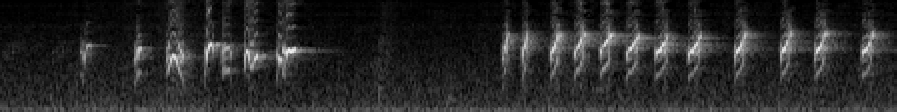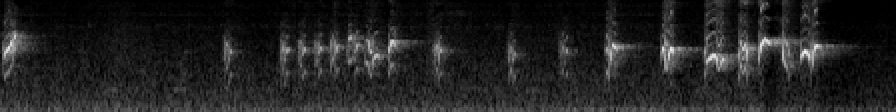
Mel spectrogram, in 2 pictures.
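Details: Red-whiskered bulbul chattering 'gacor' song: bubbly whistled phrases, then a steady string of about a dozen similar rapid chirps, followed by more rambling warbles at a fast pace.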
